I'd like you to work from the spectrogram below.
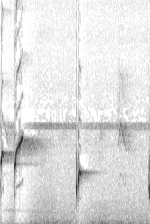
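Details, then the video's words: Calling Black-crested bulbul, used to lure wild birds: three crisp whistled notes, each a quick drop into a short level tail, spaced over three seconds with a faint steady high tone. "SUARA PANGGILAN KUTILANG EMAS"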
